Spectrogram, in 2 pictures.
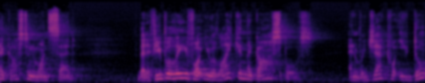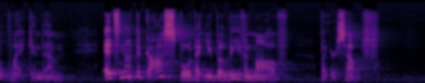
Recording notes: Sermon delivered on May 3, 2015 at Anglican Church of the Redeemer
